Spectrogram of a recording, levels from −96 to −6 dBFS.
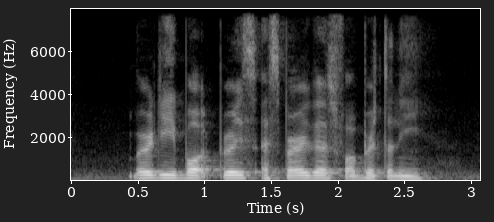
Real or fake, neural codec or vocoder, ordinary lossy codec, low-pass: fake; codec, 16 kHz, 6 kbps, DAC; none; none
